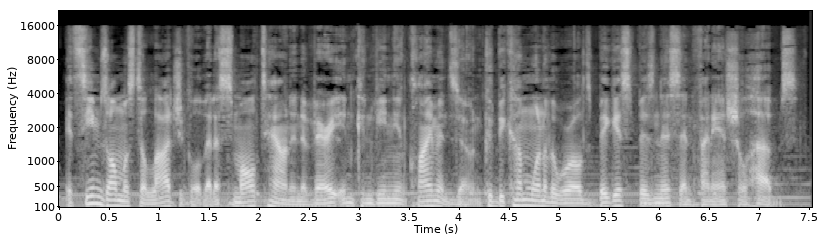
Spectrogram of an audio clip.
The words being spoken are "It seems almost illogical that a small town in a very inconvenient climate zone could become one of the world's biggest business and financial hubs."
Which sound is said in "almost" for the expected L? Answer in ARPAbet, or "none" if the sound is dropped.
L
